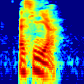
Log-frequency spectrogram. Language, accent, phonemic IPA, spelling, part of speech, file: French, France, /a.si.ɲa/, assignat, noun, LL-Q150 (fra)-assignat.wav
- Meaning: assignat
